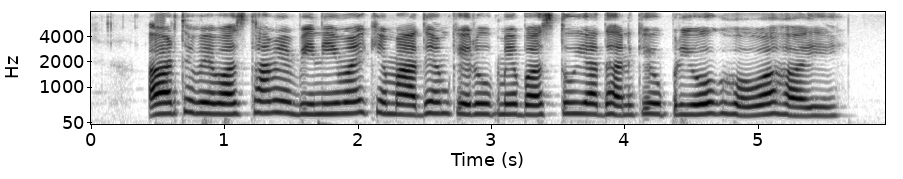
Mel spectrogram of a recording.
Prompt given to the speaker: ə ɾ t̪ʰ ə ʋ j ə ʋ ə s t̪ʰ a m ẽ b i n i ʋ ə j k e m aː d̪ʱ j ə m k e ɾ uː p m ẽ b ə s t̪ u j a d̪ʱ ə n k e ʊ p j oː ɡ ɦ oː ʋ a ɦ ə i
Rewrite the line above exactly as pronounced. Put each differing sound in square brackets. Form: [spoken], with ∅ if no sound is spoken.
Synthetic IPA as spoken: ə ɾ t̪ʰ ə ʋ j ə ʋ ə s t̪ʰ a m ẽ b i n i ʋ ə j k e m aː d̪ʱ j ə m k e ɾ uː p m ẽ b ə s t̪ u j a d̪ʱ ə n k e ʊ p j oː ɡ ɦ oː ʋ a ɦ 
